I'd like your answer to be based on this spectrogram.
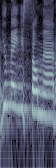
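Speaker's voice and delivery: lightly voiced complainer; quoting people. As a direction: whine it like the person blaming you. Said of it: "people would say that".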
